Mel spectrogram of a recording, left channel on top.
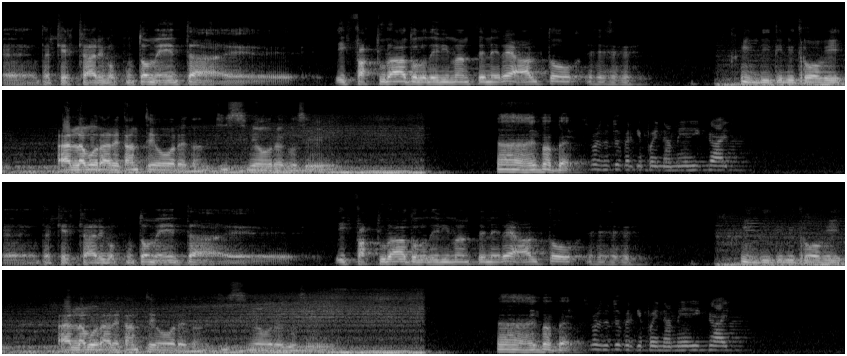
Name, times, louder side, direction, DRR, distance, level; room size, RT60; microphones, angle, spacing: voice 1, 0.0-2.9 3.3-6.3 7.4-8.4 9.0-11.8 13.4-14.2, left 2 dB, 85° left, 1.4 m, -24 dB
sound 1, 7.1-12.7, right 1 dB, 35° right, 1.7 m, -30 dB
voice 2, 14.3-15.8, right 1 dB, 15° left, 2.2 m, -37 dB
26.5 x 12.5 x 9.9 m
head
